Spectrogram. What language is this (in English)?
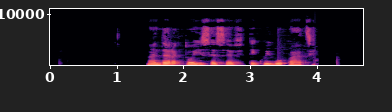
Cameroon Pidgin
